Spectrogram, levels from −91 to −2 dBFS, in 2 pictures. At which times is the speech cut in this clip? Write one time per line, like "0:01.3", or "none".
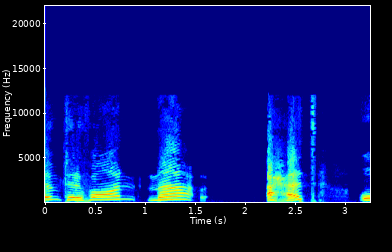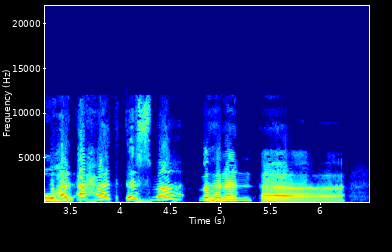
0:04.7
